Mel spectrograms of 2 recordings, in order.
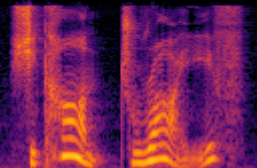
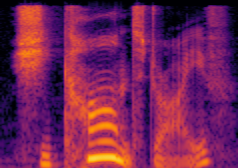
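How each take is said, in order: First: The stress falls on the word drive. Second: The stress falls on the word can't. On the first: She can do other things, like cycle. "If I stressed the word drive" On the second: It denies a claim that she can drive. "If I stress can't"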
